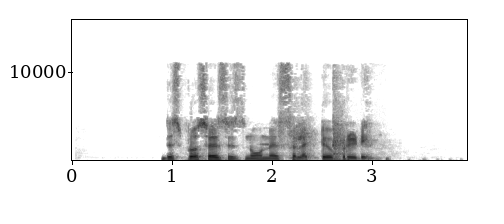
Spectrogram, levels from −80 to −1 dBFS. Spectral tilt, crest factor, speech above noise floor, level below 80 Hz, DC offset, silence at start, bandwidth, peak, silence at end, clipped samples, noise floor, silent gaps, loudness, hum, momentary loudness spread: -5 dB/octave; 18 dB; 61 dB; -54 dBFS; under 0.1%; 0.9 s; 11.5 kHz; 0 dBFS; 0.8 s; under 0.1%; -78 dBFS; none; -18 LUFS; none; 7 LU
